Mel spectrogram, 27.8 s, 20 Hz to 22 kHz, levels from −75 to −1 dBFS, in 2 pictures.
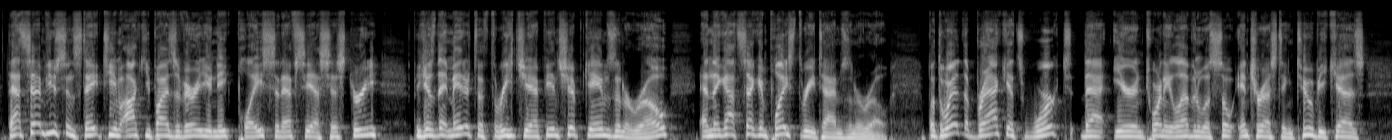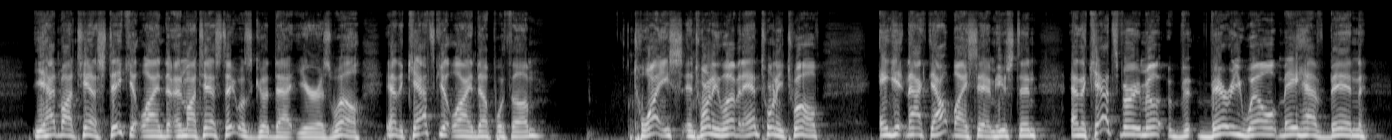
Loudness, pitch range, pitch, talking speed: -17 LUFS, 145-185 Hz, 160 Hz, 205 wpm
